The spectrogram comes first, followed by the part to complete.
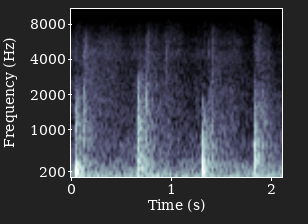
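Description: Footsteps on a bare concrete floor: four even steps at a walking pace.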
